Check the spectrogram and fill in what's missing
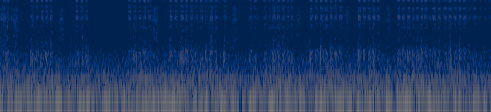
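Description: A green wooden colored pencil is drawn across a flat paper coloring book page in long strokes, its lead rubbing the paper. The quiet, steady scratching comes in repeated bright bursts over a low, constant rumble.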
